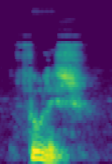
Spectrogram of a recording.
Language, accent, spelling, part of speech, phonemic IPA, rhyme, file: English, Southern England, foolish, adjective, /ˈfuː.lɪʃ/, -uːlɪʃ, LL-Q1860 (eng)-foolish.wav
- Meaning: 1. Lacking good sense or judgement as a general trait; unwise; stupid 2. Not based on good sense or judgement; as a fool would do or conclude 3. Resembling or characteristic of a fool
